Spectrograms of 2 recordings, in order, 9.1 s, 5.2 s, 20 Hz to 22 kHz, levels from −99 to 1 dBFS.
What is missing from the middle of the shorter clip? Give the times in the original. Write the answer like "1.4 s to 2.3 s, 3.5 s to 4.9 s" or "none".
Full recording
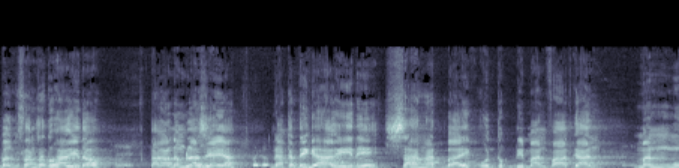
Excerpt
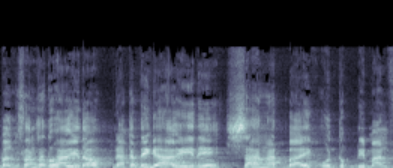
1.5 s to 3.6 s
